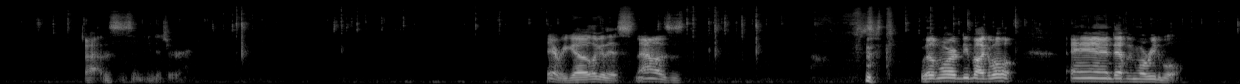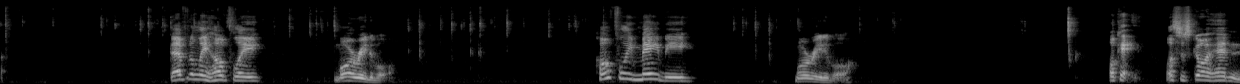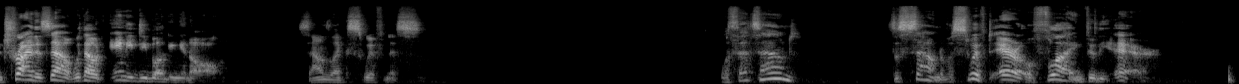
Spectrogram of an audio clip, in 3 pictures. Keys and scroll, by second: 0.0-3.3 typing, 5.4 typing, 10.9 typing, 19.4-20.2 typing, 20.8 super+b, 21.0 Escape, 21.3 super+h, 21.5 Return, 21.5-22.5 typing, 33.9 super+r, 33.9-35.5 typing.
